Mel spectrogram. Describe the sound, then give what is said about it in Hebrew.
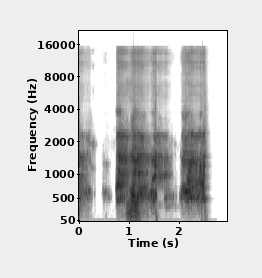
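A dog barks loudly, two long, strained barks after a brief softer yelp, with short silences between them and no one talking. “אוקיי, זה, זה, אני אוהב כלבים, אבל זה הכלב אה.”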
